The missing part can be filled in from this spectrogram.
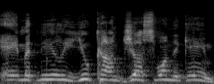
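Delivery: mock very high, loud screamed calling. Speaker recounts a fan in the next section screaming down to someone: retelling a fan screaming. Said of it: "he's like screaming down to McNeely".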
